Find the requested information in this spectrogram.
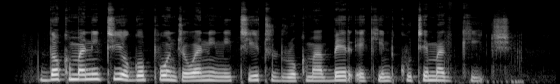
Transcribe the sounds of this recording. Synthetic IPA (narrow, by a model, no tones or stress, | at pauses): d̪ɔkmanitʰɪjoɡɔpwoɲd͡ʒɔwaninitʰɪetʰudɾokmabɛɾekʰindkutʰemaɡkʰit͡ʃ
